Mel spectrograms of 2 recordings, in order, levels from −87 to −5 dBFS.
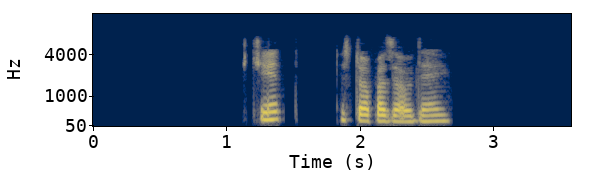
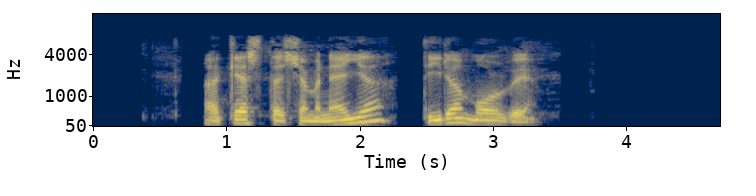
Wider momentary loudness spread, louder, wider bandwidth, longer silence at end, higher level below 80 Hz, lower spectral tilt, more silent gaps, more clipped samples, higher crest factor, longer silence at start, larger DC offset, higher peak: first, 13 LU vs 8 LU; second, -20 LUFS vs -17 LUFS; about the same, 7.6 kHz vs 7.8 kHz; second, 0.9 s vs 1.4 s; second, -66 dBFS vs -56 dBFS; about the same, -5.5 dB/octave vs -5 dB/octave; first, 1.45-1.81 s vs 2.29-2.46 s; neither; about the same, 22 dB vs 18 dB; first, 1.2 s vs 0.85 s; neither; about the same, -2 dBFS vs -2 dBFS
